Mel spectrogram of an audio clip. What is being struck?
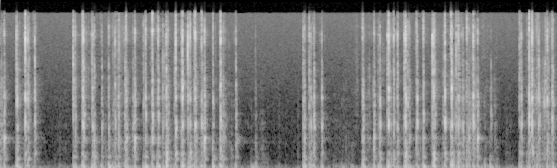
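Mechanical keyboard with plastic keycaps.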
